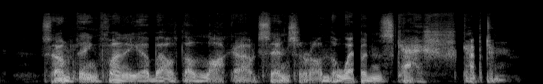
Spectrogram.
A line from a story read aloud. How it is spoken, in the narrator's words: The huge, shaggy-furred Elamine grunted, then said in guttural basic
